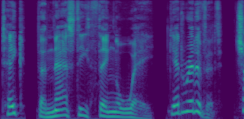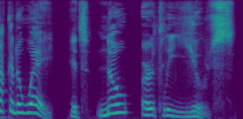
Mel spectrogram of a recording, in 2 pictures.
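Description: A man's voice: mid-range voice, very animated, unhurried, darkish tone, husky, no room sound, studio quality. A man voicing a pompous, short-tempered Latin schoolmaster in a storybook reading, scolding and giving orders. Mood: raging. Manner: scolding, commanding, ranting. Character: irascible Latin schoolmaster uncle, pompous and furious.

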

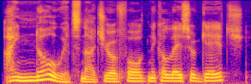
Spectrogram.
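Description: A man's voice: mid-range voice, a little slow, mellow, no echo, studio quality, pitched above the performer's own voice, natural voice. A man reading aloud voices an insulted young woman who speaks in a firm, clipped, hurt way while tearful.

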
